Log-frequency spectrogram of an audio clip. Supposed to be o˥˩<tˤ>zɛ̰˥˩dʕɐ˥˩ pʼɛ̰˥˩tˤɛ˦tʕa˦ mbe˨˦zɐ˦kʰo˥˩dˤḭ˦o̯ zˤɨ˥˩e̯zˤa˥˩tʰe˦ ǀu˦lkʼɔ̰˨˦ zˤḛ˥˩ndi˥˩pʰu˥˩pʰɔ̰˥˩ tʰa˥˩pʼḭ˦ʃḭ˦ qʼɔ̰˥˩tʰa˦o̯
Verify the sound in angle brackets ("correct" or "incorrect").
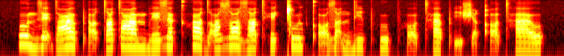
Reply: incorrect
